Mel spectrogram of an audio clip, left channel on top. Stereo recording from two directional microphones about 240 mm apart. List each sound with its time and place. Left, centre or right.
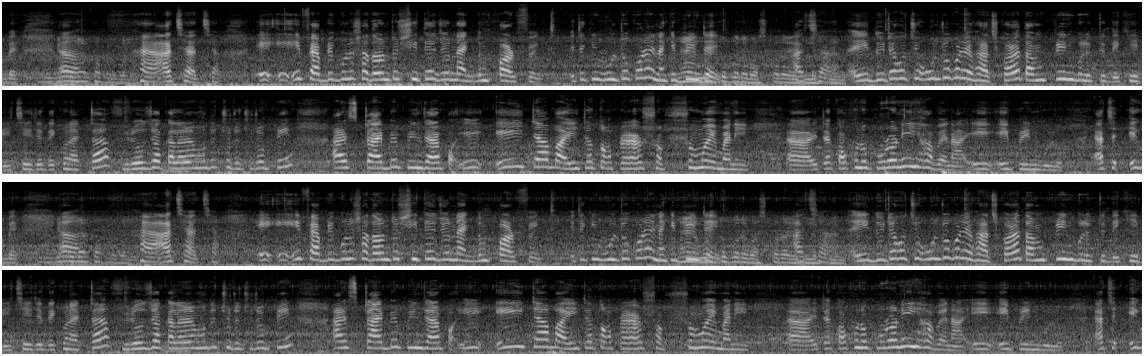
0.6 s speech: centre
8.1 s speech: centre
16.3 s speech: right
16.7 s a woman's voice: centre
